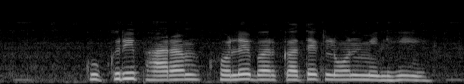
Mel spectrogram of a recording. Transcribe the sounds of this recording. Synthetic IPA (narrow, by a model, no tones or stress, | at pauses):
kukɾipʰaːɾəmkʰoːlebəɾkət̪ekloːnmɪlɦi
